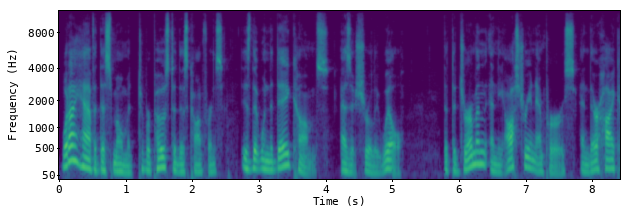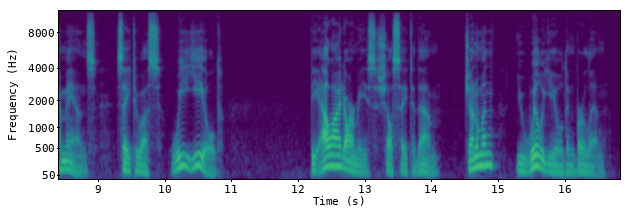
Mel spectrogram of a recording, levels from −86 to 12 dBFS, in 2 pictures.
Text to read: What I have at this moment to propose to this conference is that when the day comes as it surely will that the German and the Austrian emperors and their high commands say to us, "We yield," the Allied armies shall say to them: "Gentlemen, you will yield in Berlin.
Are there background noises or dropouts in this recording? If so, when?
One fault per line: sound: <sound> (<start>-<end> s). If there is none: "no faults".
no faults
